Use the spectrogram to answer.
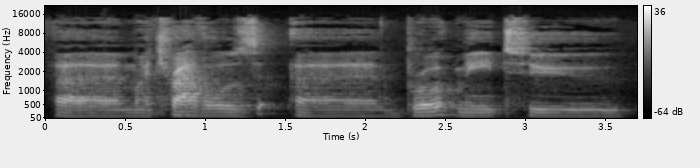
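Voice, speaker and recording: A man's voice: lowish voice, level tone, very slow. Chatty man in an echoey room. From Britain. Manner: chatty, nervous, many fillers. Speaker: chocolatier host. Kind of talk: casual live chat. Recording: roomy echo.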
